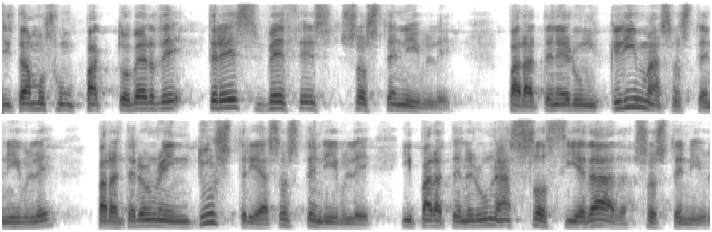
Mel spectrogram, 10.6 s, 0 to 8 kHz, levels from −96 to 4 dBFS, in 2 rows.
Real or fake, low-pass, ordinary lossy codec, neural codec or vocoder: fake; 7.2 kHz; none; codec, 16 kHz, 4.8 kbps, FACodec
